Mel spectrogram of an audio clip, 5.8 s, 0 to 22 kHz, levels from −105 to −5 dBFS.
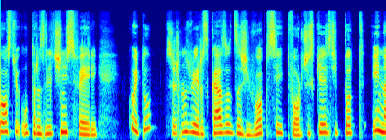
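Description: Around 0.61 to 0.72 s, and again at 4.90 to 4.98 s, you get short concealed packet loss: about 20 ms chunks went missing, the decoder stretched the last sound over them, leaving brief smears. Between 2.62 and 2.84 s it's repeated packet loss, four 20 ms holes patched nearly half the span, so the speech turns choppy and robotic.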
